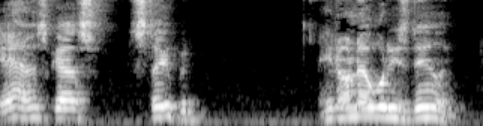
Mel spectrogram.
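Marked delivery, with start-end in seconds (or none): none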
